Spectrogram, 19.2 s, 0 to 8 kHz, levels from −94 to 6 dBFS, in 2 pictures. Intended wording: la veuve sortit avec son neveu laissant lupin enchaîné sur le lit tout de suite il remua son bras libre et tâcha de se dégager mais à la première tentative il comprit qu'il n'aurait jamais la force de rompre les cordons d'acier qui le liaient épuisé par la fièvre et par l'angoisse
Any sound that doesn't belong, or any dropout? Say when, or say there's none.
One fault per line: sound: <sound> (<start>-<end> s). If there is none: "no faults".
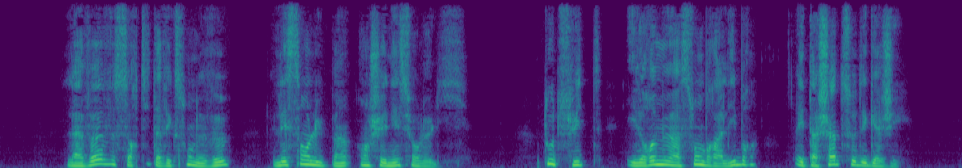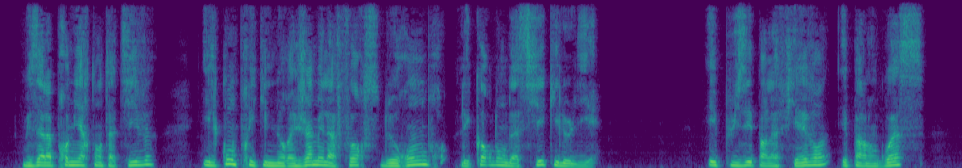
no faults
